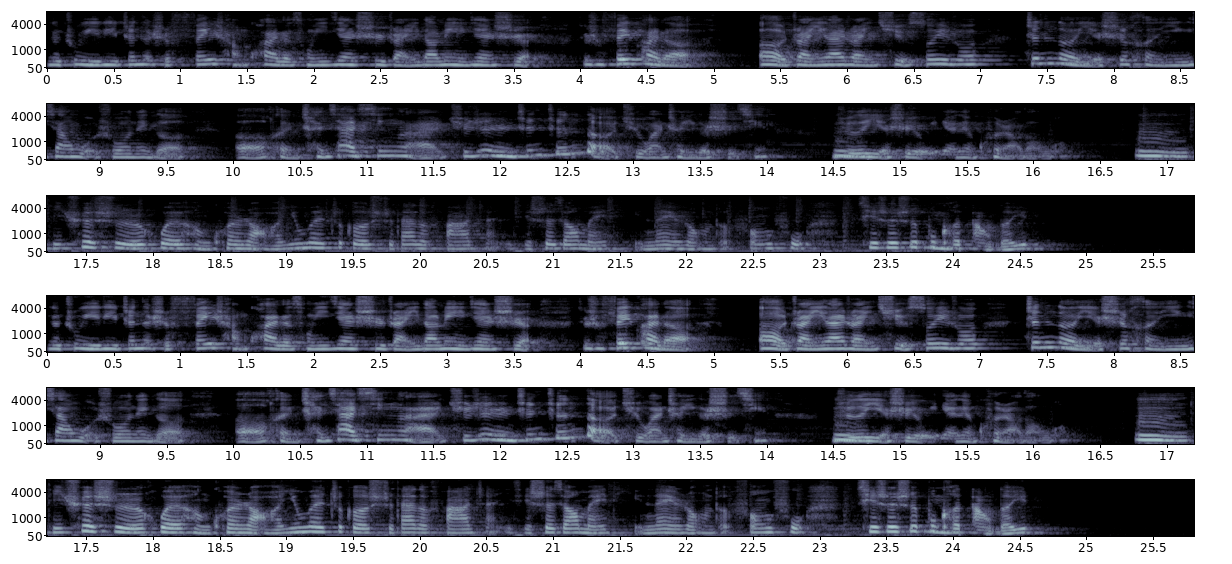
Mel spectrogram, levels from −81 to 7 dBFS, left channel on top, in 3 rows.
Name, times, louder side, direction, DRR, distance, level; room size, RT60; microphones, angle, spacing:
voice 1, 0.0-4.8 5.3-7.0 7.3-9.6 10.0-14.0 14.5-16.3 23.8-24.0, right 2 dB, 35° right, 13 dB, 1.5 m, -30 dB
sound 1, 8.3-9.1 9.4-9.5 10.1-10.2 10.5-10.6 11.0-11.9 12.6-13.0 13.2-13.3 14.0-14.4 14.7-14.8 15.1-15.2 15.8-15.9 16.1-16.2 16.7-23.7, right 1 dB, 85° left, 5.4 m, -52 dB
voice 2, 16.8-24.5, right 4 dB, 85° right, 16 dB, 0.7 m, -28 dB
19.0 x 16.0 x 8.8 m, 0.66 s
head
